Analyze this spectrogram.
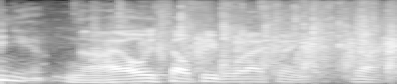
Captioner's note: applause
